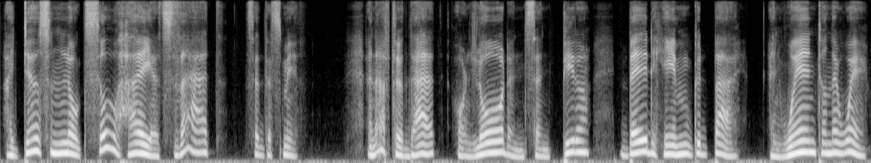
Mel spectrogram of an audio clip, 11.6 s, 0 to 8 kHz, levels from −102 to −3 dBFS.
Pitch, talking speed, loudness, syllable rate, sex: 170 Hz, 140 wpm, -16 LUFS, 3.0 syllables/s, male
